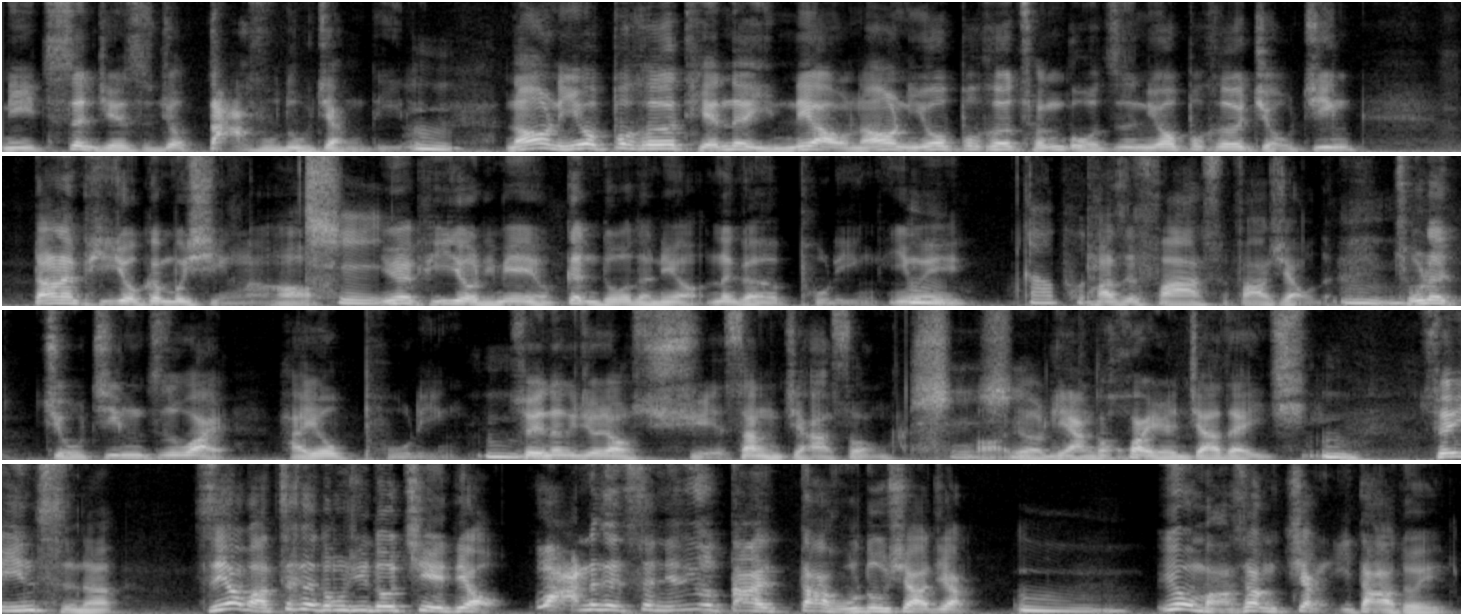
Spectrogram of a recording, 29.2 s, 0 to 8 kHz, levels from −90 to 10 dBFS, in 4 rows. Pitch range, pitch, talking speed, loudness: 115-185 Hz, 140 Hz, 275 characters per minute, -16 LUFS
